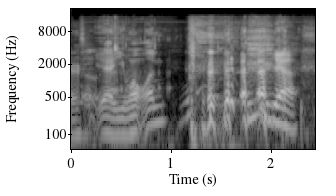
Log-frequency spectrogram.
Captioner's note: laughs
